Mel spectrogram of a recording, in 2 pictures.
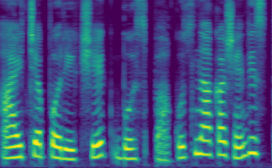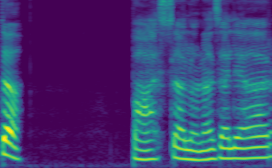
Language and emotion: Goan Konkani, fearful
